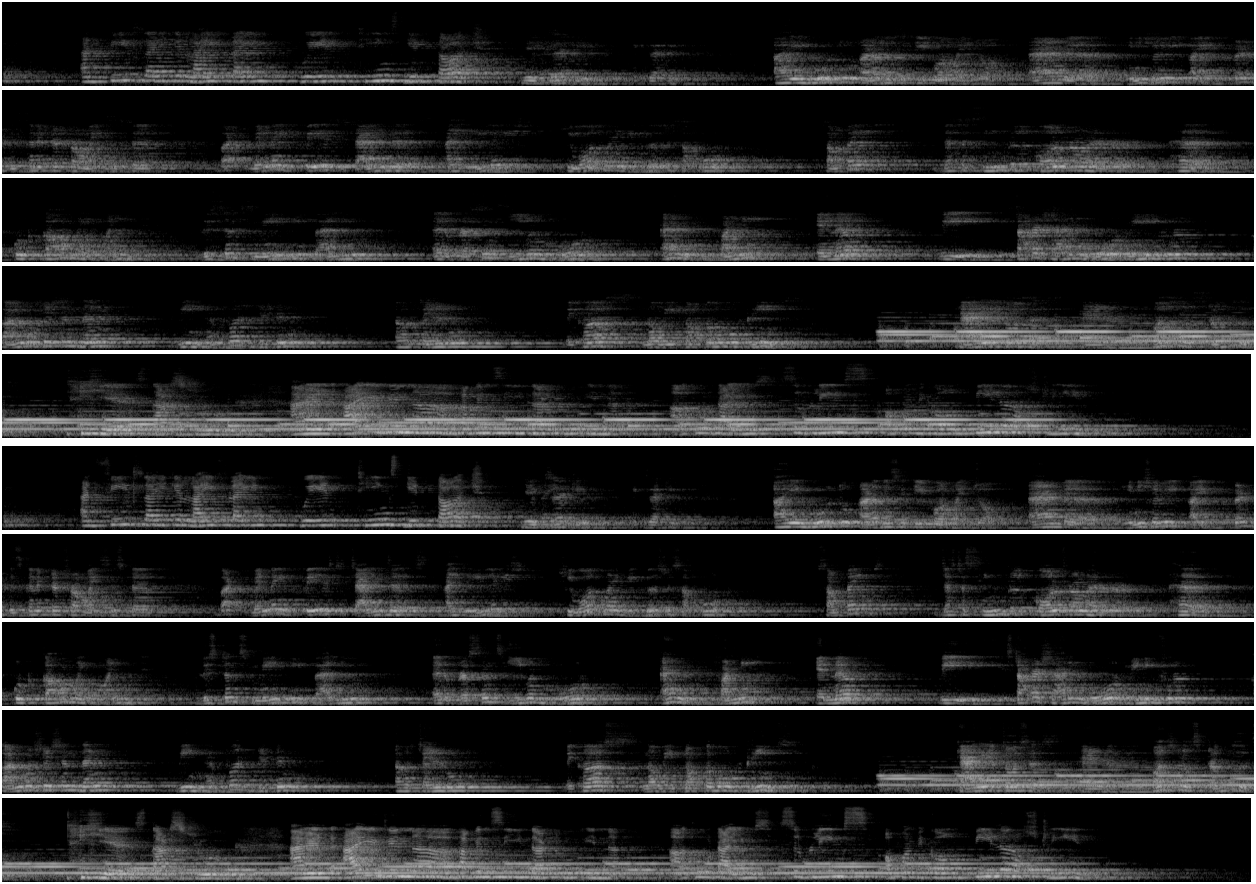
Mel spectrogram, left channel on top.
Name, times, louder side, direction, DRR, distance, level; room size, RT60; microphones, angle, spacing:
voice 1, 0.8-2.7 3.0-4.8 5.4-5.7 50.7-56.3 56.7-61.0, right 1 dB, 50° right, 1 dB, 1.2 m, -29 dB
voice 2, 5.2-5.9 6.3-6.8 7.7-10.0 10.3-14.0 14.7-17.7 18.1-19.7 20.7-21.3 21.8-23.9 24.2-24.7 25.2-26.4 27.0-28.7 29.3-30.9 31.6-32.7 33.2-33.7 34.4-36.9 37.5-38.7 39.3-40.6 41.5-42.3 43.2-45.5 47.1-50.2, right 2 dB, 75° right, -1 dB, 0.9 m, -33 dB
sound 1, 46.3-60.6, left 4 dB, 80° left, 0.8 m, -27 dB
14.5 x 12.5 x 2.5 m, 2.2 s
head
